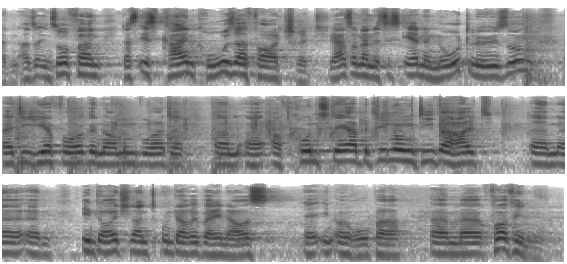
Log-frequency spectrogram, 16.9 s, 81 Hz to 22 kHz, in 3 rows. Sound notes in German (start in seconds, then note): 4.8 Beifall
